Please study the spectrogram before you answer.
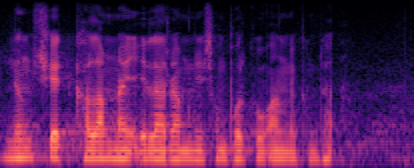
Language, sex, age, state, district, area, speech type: Bodo, male, 18-30, Assam, Kokrajhar, rural, read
